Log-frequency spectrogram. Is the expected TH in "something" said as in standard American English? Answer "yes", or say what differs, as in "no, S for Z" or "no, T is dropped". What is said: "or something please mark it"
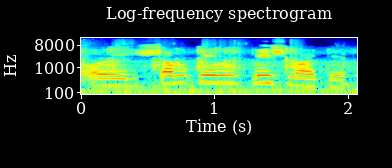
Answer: no, T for TH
